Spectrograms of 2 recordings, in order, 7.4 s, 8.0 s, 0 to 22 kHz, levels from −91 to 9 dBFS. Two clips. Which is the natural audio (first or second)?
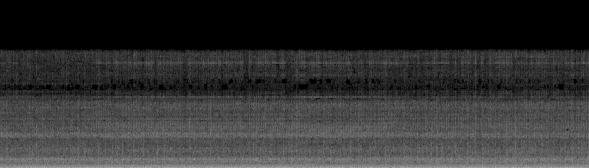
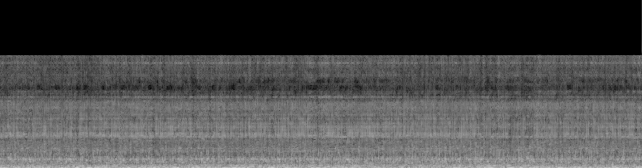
first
